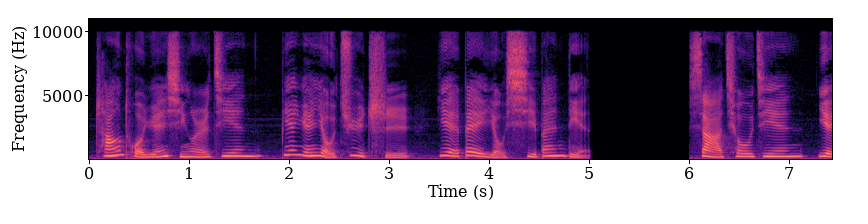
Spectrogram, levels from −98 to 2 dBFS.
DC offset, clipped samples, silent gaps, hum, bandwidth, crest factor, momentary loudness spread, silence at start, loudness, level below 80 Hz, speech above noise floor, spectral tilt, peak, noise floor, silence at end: 0.1%; under 0.1%; 5.03-6.00 s; none; 10.5 kHz; 18 dB; 7 LU; 0.05 s; -28 LUFS; -62 dBFS; over 63 dB; -4 dB/octave; -10 dBFS; under -90 dBFS; 0 s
